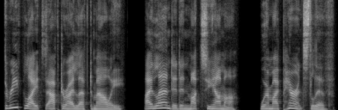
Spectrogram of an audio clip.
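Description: A woman with a fairly low voice reads prepared text aloud as a podcast host for language learners. The sound is dry, with very little room in it. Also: expressive, takes it slowly, dry recording. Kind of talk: scripted read-aloud narration for language learners.

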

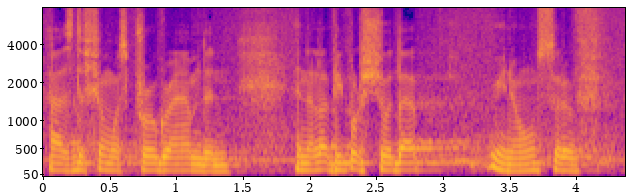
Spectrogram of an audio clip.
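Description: A man in his thirties speaks as a filmmaker at a public talk, feeling his way through sentences and often restarting them. His pitch sits in the middle of the male range. The hall rings with long reverb, and a clear hiss runs underneath. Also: flat delivery. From Belgium. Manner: halting, searching for words, with repeated false starts. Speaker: documentary filmmaker. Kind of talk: unscripted answer at a public talk. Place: on stage in a large dark hall with an audience.

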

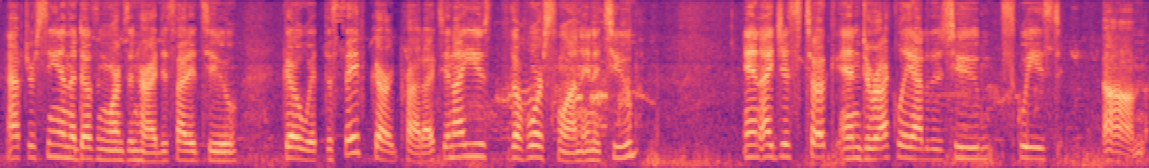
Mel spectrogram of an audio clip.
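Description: A woman's voice: lowish voice, a little mellow, slight background noise, poor audio. A woman keeping backyard chickens, talking in a plain, matter-of-fact way with some ums as she explains, filmed outdoors on a handheld camera. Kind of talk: casual informational vlog.

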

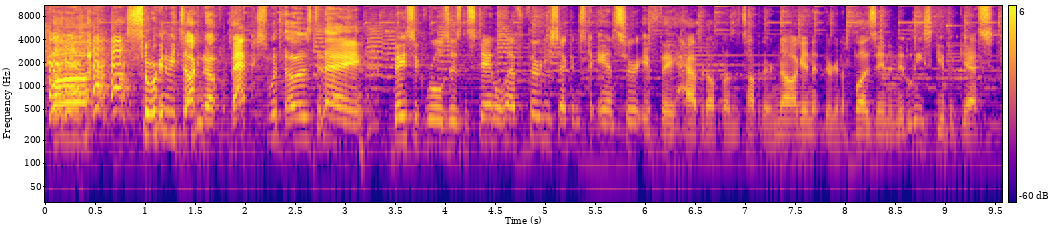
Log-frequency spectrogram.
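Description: A man's voice: a little high, lively intonation, quick pace, few pauses, loud music behind the voice. A young man with a theatrical, jokey way of talking, playfully hosting a quiz show. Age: young adult. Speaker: game show host. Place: indoor studio set.

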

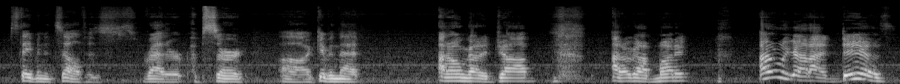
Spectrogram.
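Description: A middle-aged man giving a dramatic reading of a science blog to camera, theatrical and emphatic, with halting phrasing and stretched words. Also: fairly high pitch, a little hiss or hum. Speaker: amateur physicist and video blogger. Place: small indoor room with bookshelves. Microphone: handheld-style microphone on a stand, close in front.

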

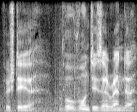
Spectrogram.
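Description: A man's voice: low voice, normal speed, big-room sound, background noise, lightly acted. A man acting a determined police inspector, insolent but loyal, in a German radio drama. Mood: businesslike.

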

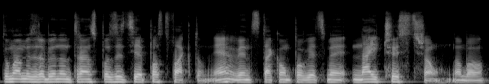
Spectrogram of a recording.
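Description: A man in his thirties explaining a gear comparison conversationally, with hesitant pauses as he thinks. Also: mid-range voice, fairly even intonation, mellow, faint music behind. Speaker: gear reviewer and co-host. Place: small home music studio, indoors.

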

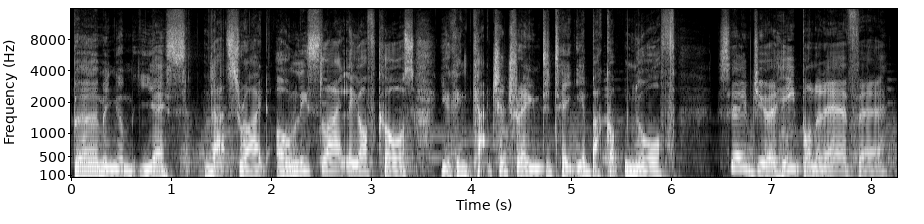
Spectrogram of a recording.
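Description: A man voicing a brisk, cheeky, commanding time traveller in an audio drama, emphatic and teasing. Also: medium pitch, very animated, soft background music. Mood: irritated, wry.

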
